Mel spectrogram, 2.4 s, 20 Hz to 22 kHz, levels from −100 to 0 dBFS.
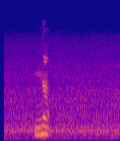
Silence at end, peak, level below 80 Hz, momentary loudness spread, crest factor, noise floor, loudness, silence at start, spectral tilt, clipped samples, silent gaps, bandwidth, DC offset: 0 s; -18 dBFS; under -90 dBFS; 20 LU; 22 dB; -53 dBFS; -36 LUFS; 0.05 s; -6 dB/octave; under 0.1%; none; 12 kHz; under 0.1%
